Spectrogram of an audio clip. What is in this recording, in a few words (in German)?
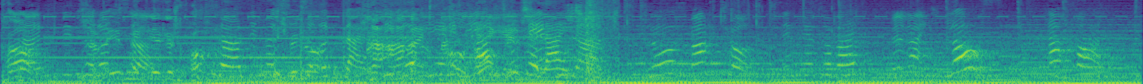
Aerztin Krankenschwester, Stimmproben; LO SVU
